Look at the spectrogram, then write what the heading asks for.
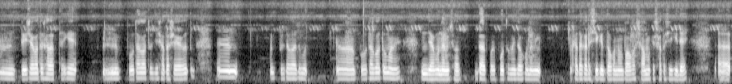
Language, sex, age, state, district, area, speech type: Bengali, male, 18-30, West Bengal, Uttar Dinajpur, urban, spontaneous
